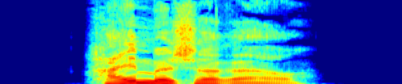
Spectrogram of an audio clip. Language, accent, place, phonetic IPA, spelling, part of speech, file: German, Germany, Berlin, [ˈhaɪ̯mɪʃəʁɐ], heimischerer, adjective, De-heimischerer.ogg
- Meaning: inflection of heimisch: 1. strong/mixed nominative masculine singular comparative degree 2. strong genitive/dative feminine singular comparative degree 3. strong genitive plural comparative degree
